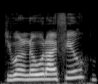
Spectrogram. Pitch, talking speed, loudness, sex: 240 Hz, 485 wpm, -15 LUFS, female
